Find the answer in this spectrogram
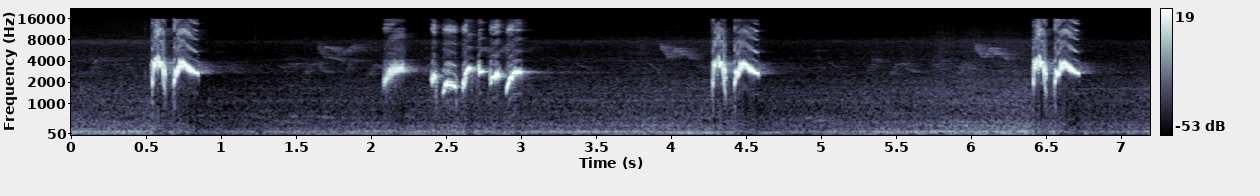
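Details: Red-whiskered bulbul, contest singing used as a training decoy: bright whistled phrases recur about every two seconds, one a fast rolling string of five wavering notes, others short two-note bursts, with a low background hum.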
